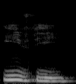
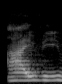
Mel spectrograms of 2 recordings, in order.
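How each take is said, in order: First: The name is said with a Brazilian pronunciation. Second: The name is said with an American pronunciation. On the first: "in Brazil we say" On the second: "here everybody says like"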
